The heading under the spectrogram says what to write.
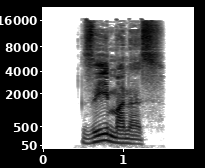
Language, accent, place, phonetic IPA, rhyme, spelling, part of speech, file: German, Germany, Berlin, [ˈzeːˌmanəs], -eːmanəs, Seemannes, noun, De-Seemannes.ogg
- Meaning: genitive of Seemann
